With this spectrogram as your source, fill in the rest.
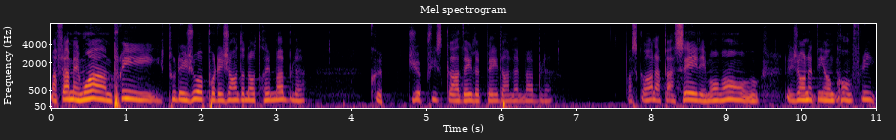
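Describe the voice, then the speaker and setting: A man's high-pitched voice with a dark, mellow tone, fairly even intonation, a fairly slow pace and long, frequent pauses. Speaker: pastor. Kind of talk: sermon.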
